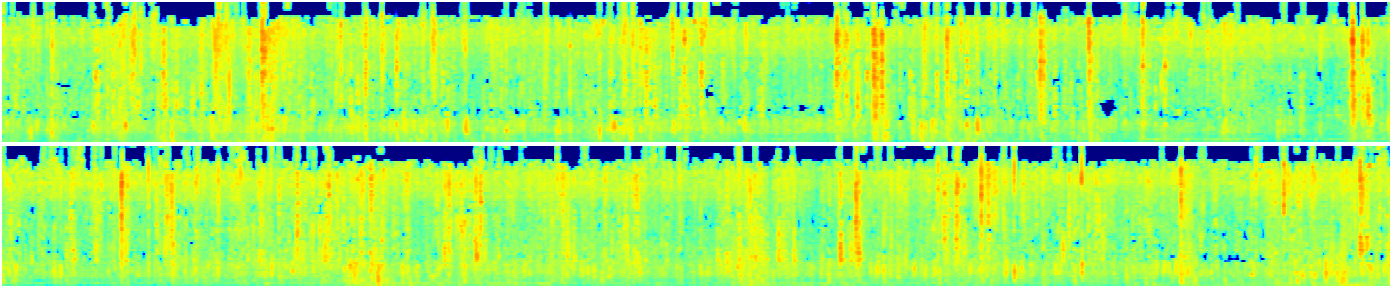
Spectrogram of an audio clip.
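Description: A dog stroller pushed along a dirt woodland trail: its wheels crunch steadily over the ground, with frequent small clicks and knocks from the rattling frame.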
